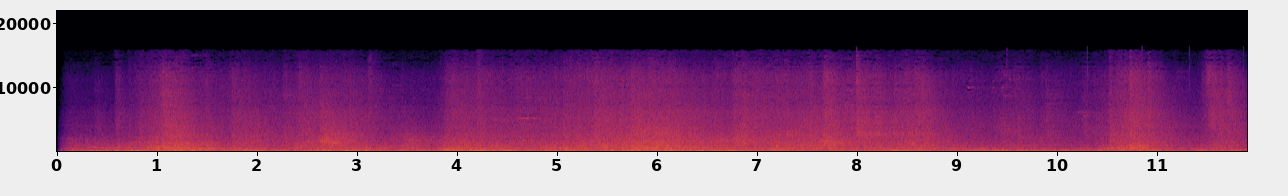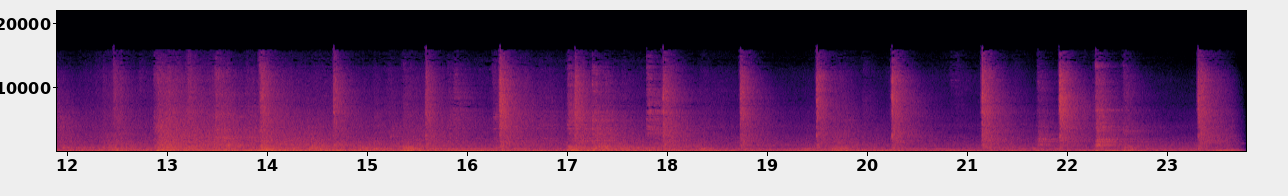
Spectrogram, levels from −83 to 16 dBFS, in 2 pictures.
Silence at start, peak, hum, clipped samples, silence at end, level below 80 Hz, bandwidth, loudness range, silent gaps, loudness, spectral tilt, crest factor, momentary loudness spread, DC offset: 0 s; -4 dBFS; none; under 0.1%; 0 s; -28 dBFS; 16 kHz; 6 LU; none; -25 LUFS; -3.5 dB/octave; 18 dB; 9 LU; under 0.1%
